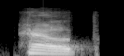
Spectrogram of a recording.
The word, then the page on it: help: Indian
